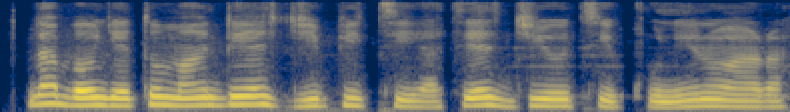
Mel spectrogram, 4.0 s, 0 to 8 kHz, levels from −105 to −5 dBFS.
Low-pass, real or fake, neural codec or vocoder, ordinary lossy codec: 7.2 kHz; real; none; none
